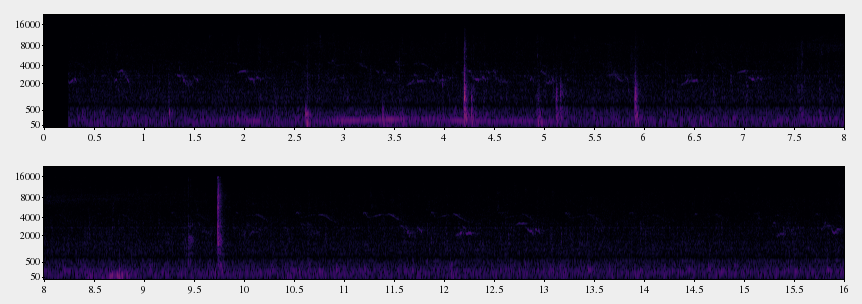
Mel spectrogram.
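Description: Small birds chirping over and over, with a few sharp clicks, the loudest about four seconds in. A low engine hum rises slightly and stops about four seconds in.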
